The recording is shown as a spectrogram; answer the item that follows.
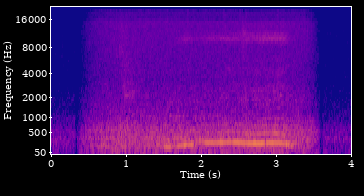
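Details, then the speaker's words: A dog snoring during a spoken recording: a single drawn-out, low, rumbling, slightly tonal breath noise, rising then fading. "Mas enfim, o principal é... Estão ouvindo a Roxy roncar?"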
